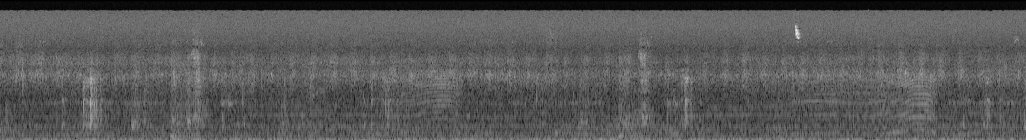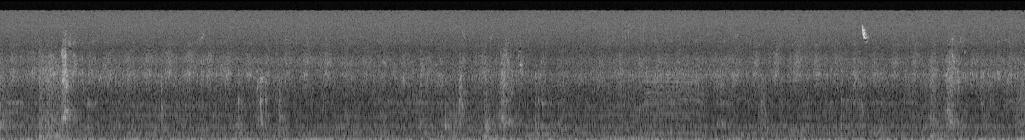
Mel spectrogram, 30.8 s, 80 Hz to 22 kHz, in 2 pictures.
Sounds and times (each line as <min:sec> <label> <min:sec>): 0:00.0 birds 0:30.7
0:05.6 cows 0:07.2
0:08.4 cows 0:16.5
0:22.7 cows 0:26.9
